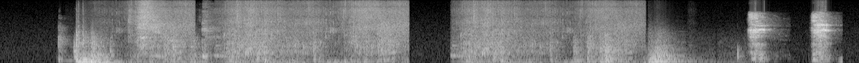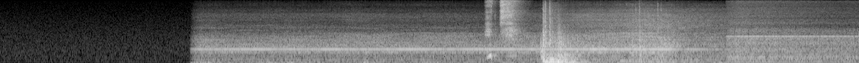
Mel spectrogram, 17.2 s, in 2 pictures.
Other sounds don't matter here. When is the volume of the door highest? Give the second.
14 s.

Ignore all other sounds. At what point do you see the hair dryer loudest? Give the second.
15 s.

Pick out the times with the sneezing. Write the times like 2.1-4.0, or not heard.
0.6-2.2, 7.5-8.3, 13.4-13.8.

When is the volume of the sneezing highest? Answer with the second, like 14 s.
8 s.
